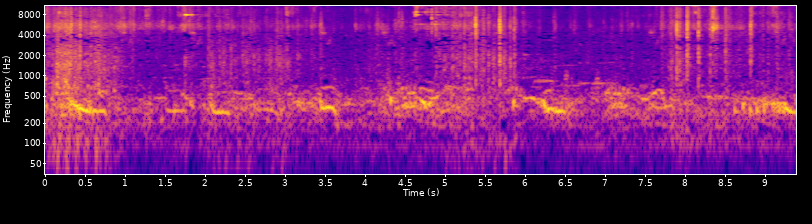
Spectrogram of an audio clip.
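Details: Kalsara pigeons heard in repeated low, rolling coos, each swelling then dipping, roughly every one to two seconds, over a background of rustling, wing flutters and scattered clicks.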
